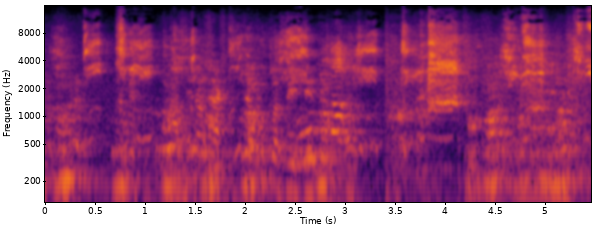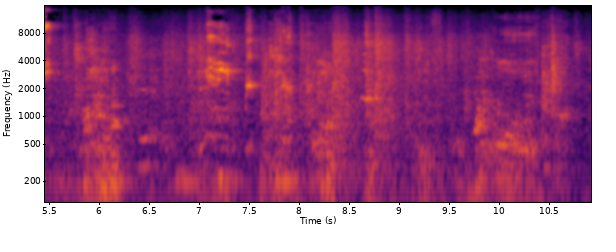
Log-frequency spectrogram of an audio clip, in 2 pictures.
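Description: Piglet squealing loudly and repeatedly while being caught and held by hand.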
